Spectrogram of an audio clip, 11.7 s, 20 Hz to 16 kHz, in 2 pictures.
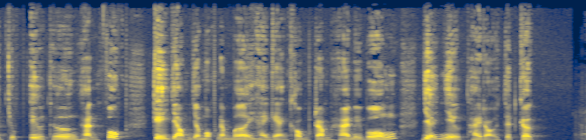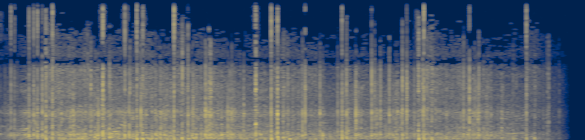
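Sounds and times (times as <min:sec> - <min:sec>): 
speech: 0:00.0 - 0:06.3
crowd murmur: 0:05.8 - 0:07.4
fireworks bursting over a city at midnight: 0:05.8 - 0:11.6.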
